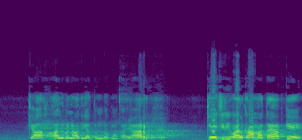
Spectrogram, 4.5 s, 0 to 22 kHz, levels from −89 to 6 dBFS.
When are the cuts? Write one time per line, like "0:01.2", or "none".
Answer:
0:02.4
